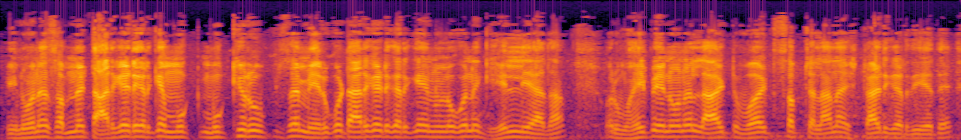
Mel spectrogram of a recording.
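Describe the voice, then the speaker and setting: Indignant bright-voiced man outdoors. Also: on the high side. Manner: earnest, indignant account. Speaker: injured rally participant. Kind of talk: on-street interview. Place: busy street outdoors. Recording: faint street noise outdoors.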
